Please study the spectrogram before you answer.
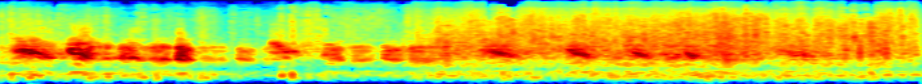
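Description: Vervet monkeys give harsh, rapidly repeated barking alarm calls that warn of a leopard.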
